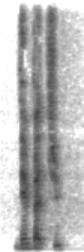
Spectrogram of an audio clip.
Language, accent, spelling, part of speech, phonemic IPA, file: French, Canada, débattu, verb, /de.ba.ty/, LL-Q150 (fra)-débattu.wav
- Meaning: past participle of débattre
